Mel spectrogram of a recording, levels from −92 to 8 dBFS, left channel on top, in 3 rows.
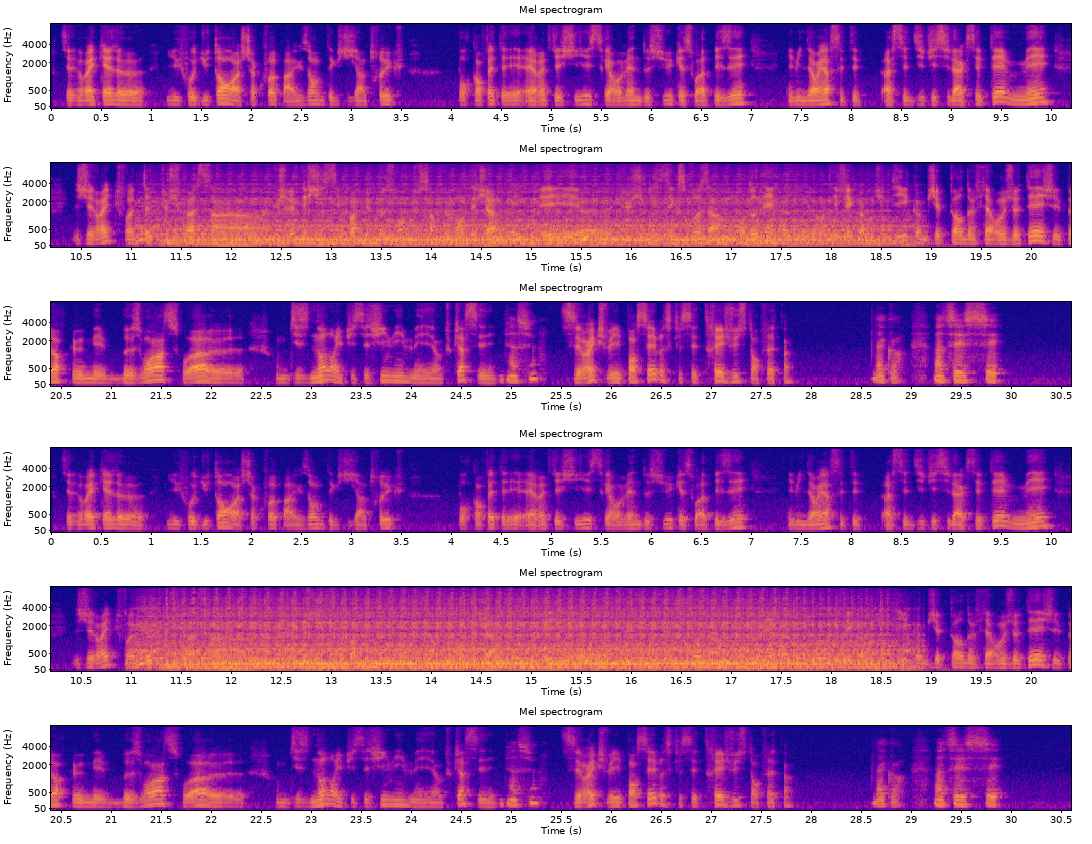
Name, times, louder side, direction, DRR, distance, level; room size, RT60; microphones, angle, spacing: voice 1, 0.1-3.5 4.1-6.9 7.4-10.0 10.4-14.7 15.1-24.9 25.5-27.6, left 3 dB, 30° left, 0.5 m, -25 dB
sound 1, 10.9-19.0, right 3 dB, 75° right, 0.7 m, -19 dB
voice 2, 25.0-25.3 28.6-29.9, left 3 dB, 70° left, 0.7 m, -25 dB
4.7 x 3.0 x 3.4 m
head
